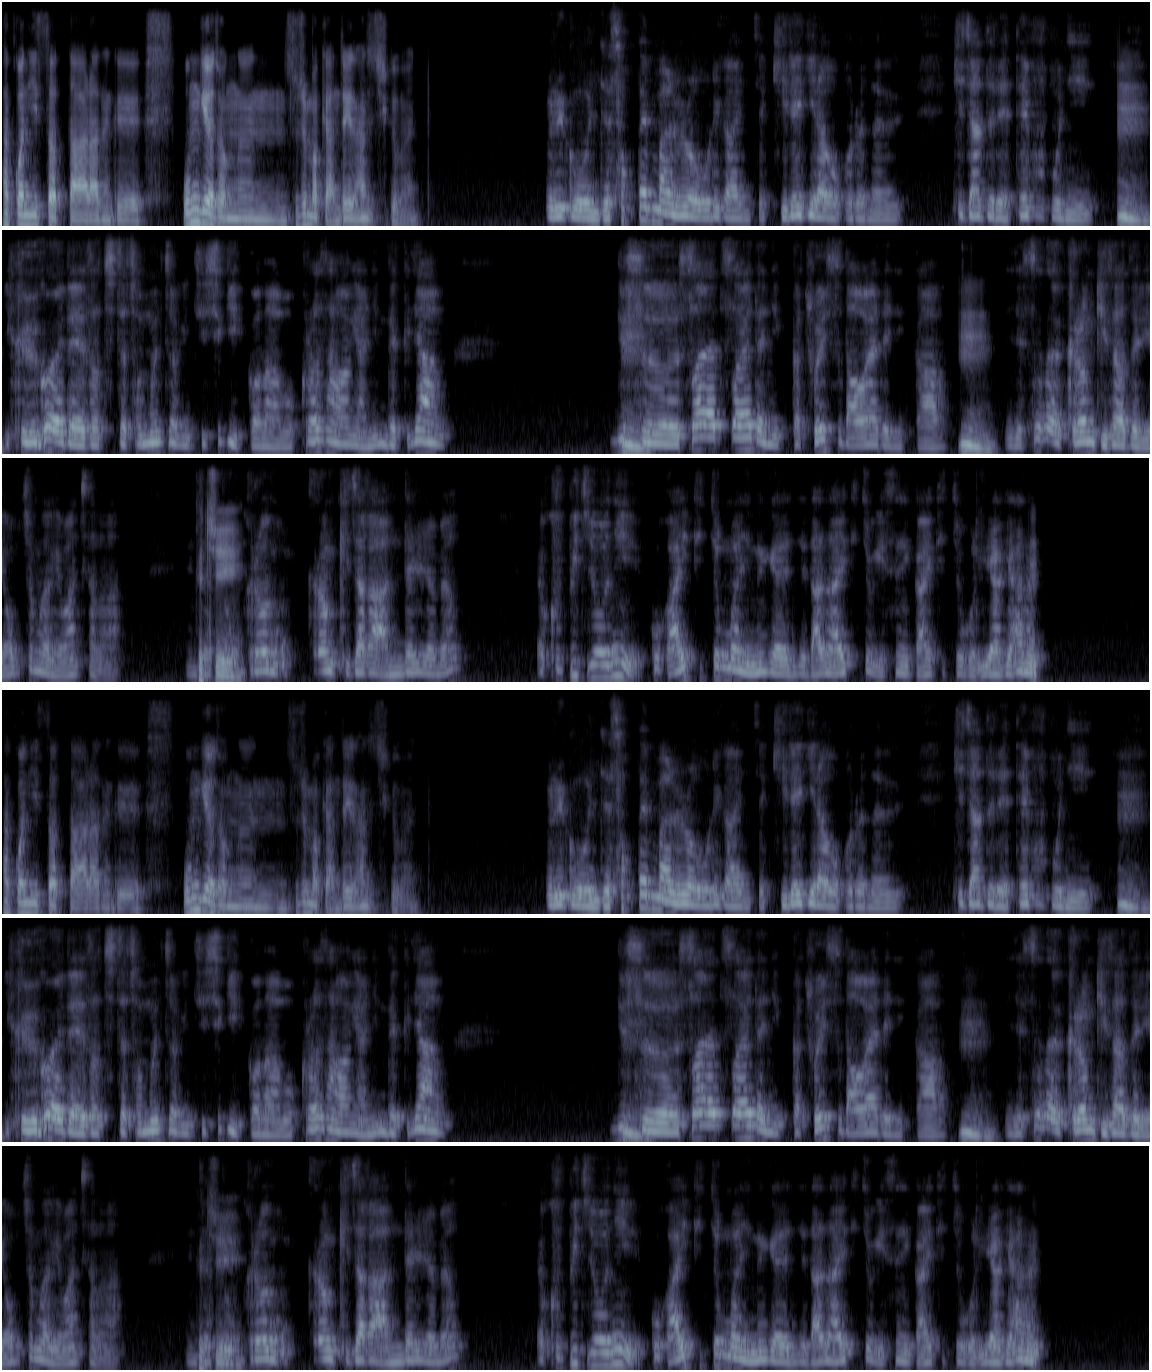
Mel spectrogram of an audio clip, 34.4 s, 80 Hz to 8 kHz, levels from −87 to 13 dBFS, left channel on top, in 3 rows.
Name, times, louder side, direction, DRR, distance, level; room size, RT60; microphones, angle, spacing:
voice 1, 0.0-4.2 11.1-11.5 17.7-18.0 21.0-21.4 24.9-25.4 33.2-33.3, left 6 dB, 65° left, 0.4 m, -34 dB
voice 2, 5.4-9.0 9.5-10.9 11.5-15.9 17.6-20.9 21.5-24.1 24.8-27.6 28.3-33.3, left 1 dB, 10° left, 0.6 m, -35 dB
2.8 x 2.7 x 3.3 m
head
